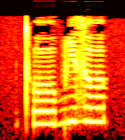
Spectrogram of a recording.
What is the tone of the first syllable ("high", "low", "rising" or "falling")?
low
